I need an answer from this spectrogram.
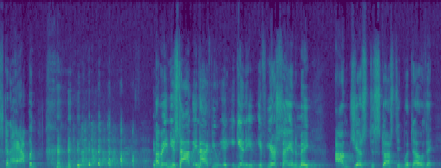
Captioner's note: audience laughter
